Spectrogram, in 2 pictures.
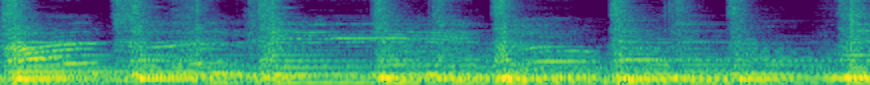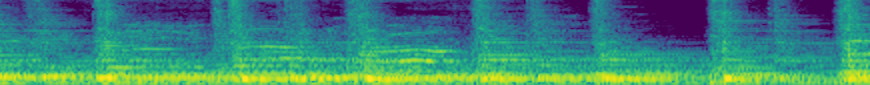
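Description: Nylon-string classical guitar strummed in steady chords, with a voice singing a melody over it.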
